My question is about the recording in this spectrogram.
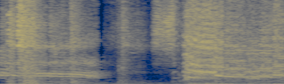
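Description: A man screaming in two bursts: the first falls in pitch and breaks off under a second in, and the second starts about a second and a half in.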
